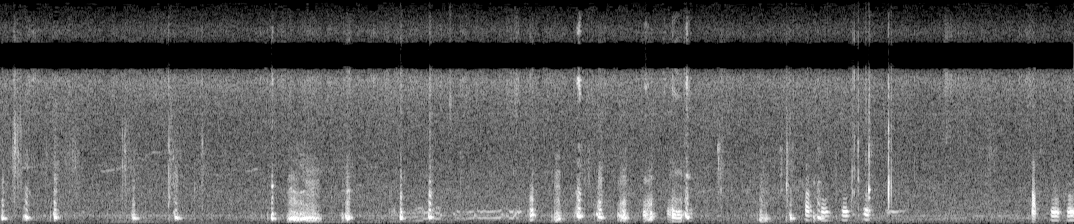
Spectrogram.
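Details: Rooster making an unusual noise with odd behaviour, thought to be telling hens where food is: rapid series of short clucking, tuk-tuk notes, some in quick bursts, with brief pauses between.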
